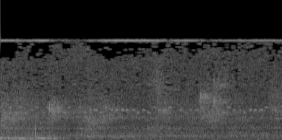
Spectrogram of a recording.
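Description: A bird calling over steady low room noise.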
